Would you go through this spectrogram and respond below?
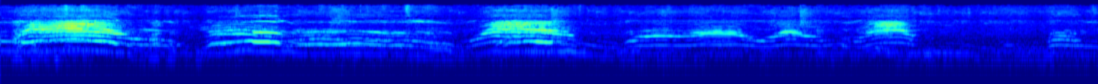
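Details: Cats fighting in front of a house trade loud, arched yowls that rise and fall, roughly eight over fourteen seconds, some overlapping lower drawn moans between the louder wails.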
